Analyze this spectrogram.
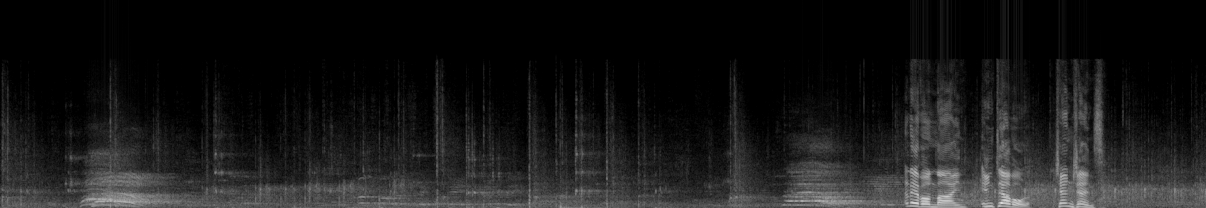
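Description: Young men shout loudly in a large echoing hall.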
